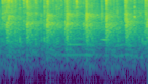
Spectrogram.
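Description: A crowd applauds steadily, many hands clapping together in a dense, continuous wash of sound that stays fairly loud throughout.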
